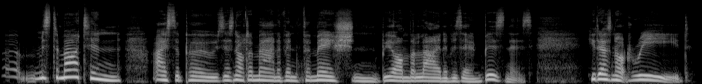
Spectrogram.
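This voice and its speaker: Woman acting a poised, low-voiced snobbish English lady. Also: very animated, a little mellow, no echo, clean studio sound. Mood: probing. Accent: upper-class English. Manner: measured, condescending, poised. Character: self-assured, snobbish young upper-class lady, coolly superior. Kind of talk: classic novel audiobook character voice.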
